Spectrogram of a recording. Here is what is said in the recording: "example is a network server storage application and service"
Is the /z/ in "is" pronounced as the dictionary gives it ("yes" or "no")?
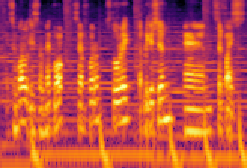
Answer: no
